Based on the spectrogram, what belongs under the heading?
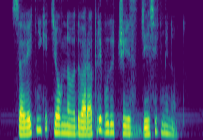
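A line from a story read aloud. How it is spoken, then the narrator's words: Quiet. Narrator (Russian): тихо сказал Наф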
